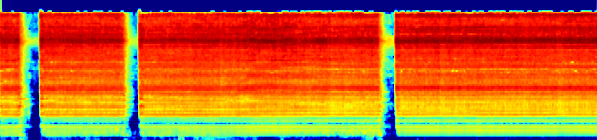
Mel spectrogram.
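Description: Fog machine's solenoid fluid pump buzzing loudly and steadily as it is switched on to push fog fluid to the heater. The buzz cuts out briefly three times: about half a second in, about two seconds in and near six seconds.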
